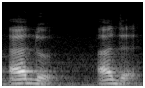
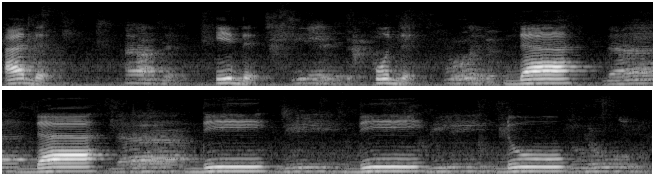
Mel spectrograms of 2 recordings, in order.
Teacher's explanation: kalau huruf dal itu sifatnya tipis ya, maka qalqalahnya juga tipis, istifal ya.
